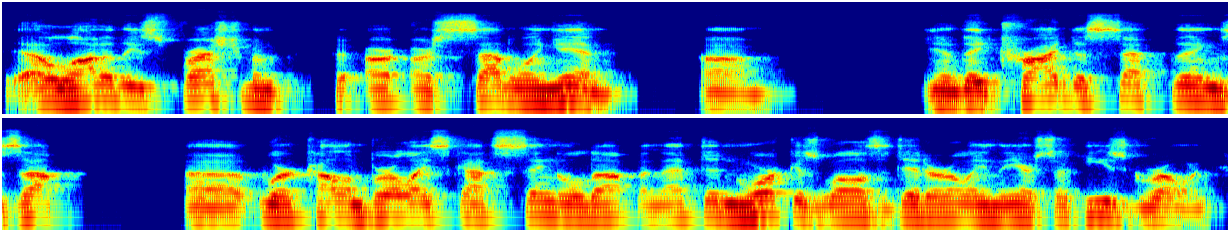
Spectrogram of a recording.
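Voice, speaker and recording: A middle-aged man hosts a postgame show, walking through the game in a calm, analytical way. He speaks at an ordinary pitch and pace. His voice is picked up by a webcam on a video call. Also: normal speed, rough recording. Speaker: host. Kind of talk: postgame sports analysis chat.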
